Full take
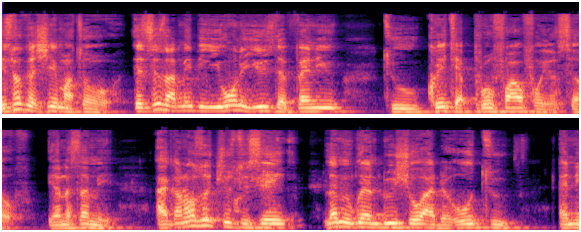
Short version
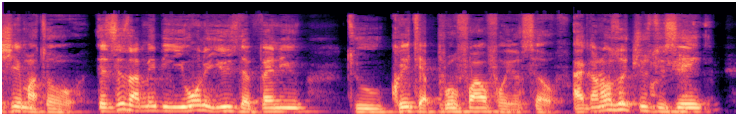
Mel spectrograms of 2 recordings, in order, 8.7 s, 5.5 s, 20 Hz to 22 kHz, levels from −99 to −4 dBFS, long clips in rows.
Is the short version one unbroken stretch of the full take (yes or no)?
no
